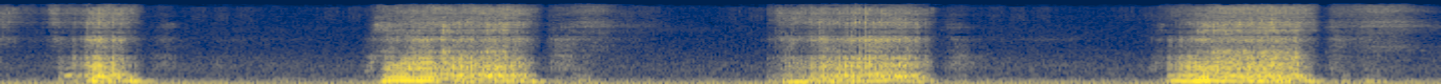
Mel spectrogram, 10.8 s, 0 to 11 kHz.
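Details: Snoring recorded overnight with a snoring-monitor phone app: about 6 hours' sleep, snoring ~4h40m (84%), snore score 145; four loud rumbling inspiratory snores, ~20/min, quiet gaps between; heavy habitual snoring.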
